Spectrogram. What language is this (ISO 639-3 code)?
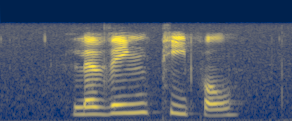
eng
